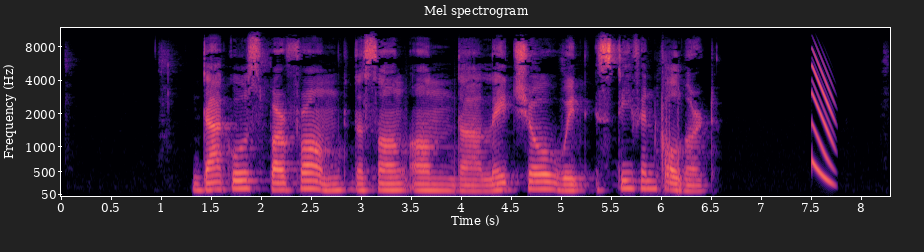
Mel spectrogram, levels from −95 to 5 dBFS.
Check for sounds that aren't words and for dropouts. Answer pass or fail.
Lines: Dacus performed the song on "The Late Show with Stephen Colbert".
fail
